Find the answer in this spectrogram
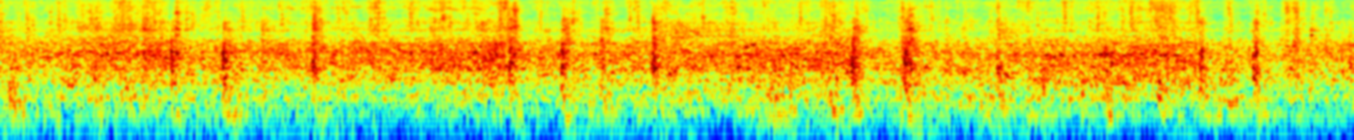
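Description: Narrow-gauge train running along the track: a steady rumble of wheels on rail, broken by irregular clicks and knocks.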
